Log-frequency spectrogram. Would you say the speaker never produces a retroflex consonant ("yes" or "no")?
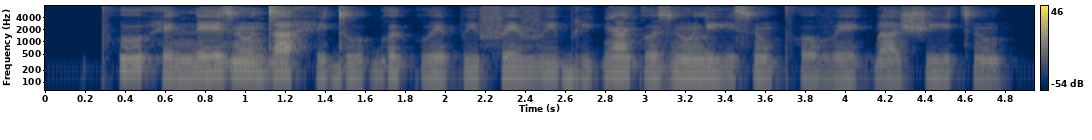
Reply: yes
